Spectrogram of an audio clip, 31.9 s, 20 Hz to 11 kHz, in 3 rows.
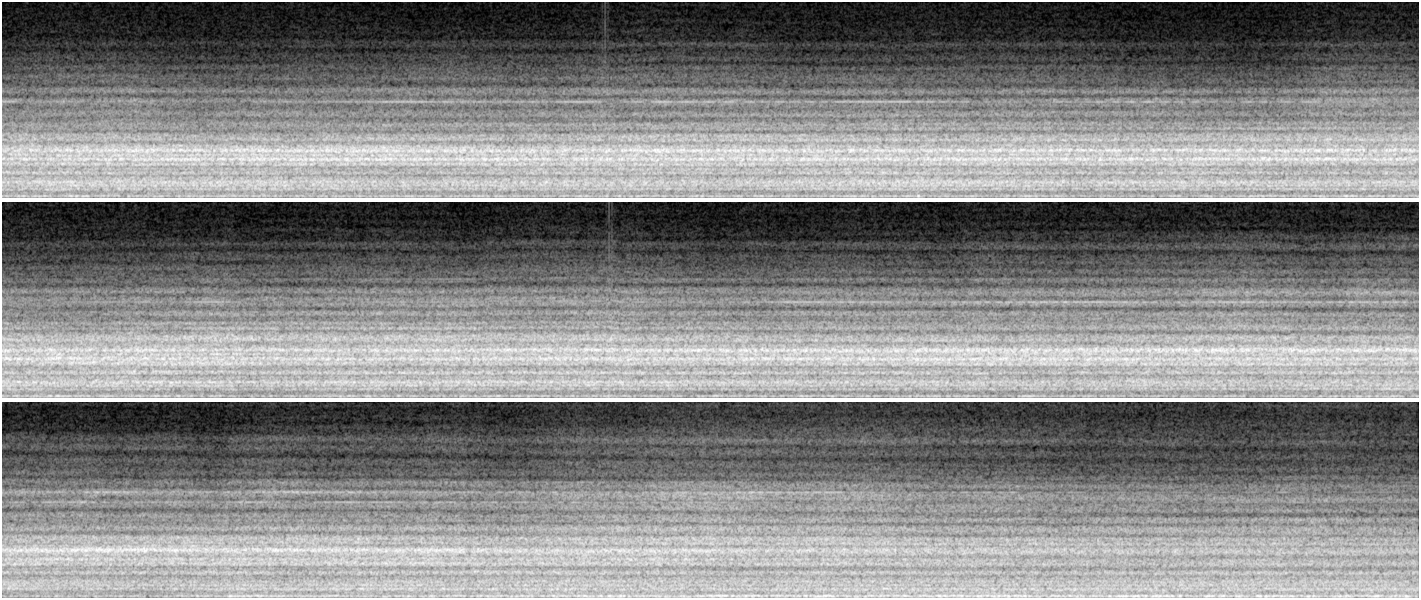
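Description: Jet engines of an easyJet Airbus A320-family airliner running at idle as it waits to line up: a steady whine made of several high tones over a low hum.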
